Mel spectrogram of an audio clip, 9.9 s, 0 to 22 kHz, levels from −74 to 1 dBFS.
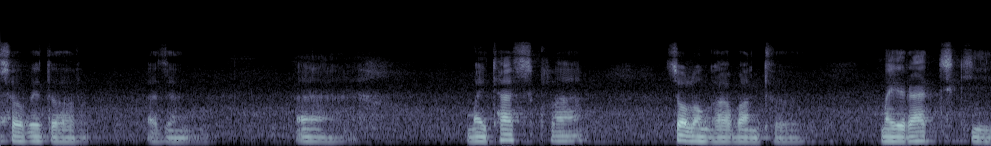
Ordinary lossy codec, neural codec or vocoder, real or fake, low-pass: none; none; real; none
